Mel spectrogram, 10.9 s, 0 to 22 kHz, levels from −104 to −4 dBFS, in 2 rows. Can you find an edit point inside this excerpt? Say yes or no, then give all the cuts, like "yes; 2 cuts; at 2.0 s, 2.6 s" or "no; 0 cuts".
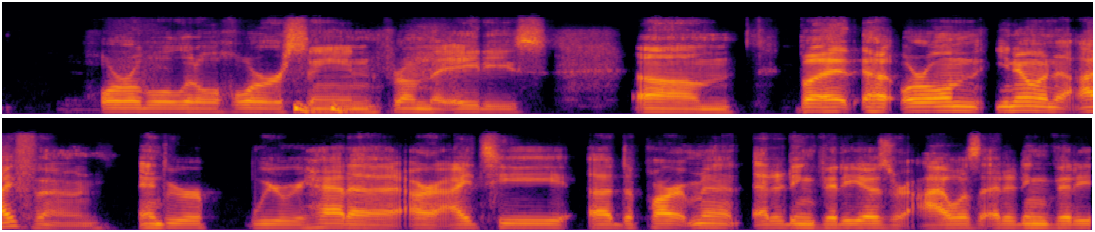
yes; 1 cut; at 6.3 s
